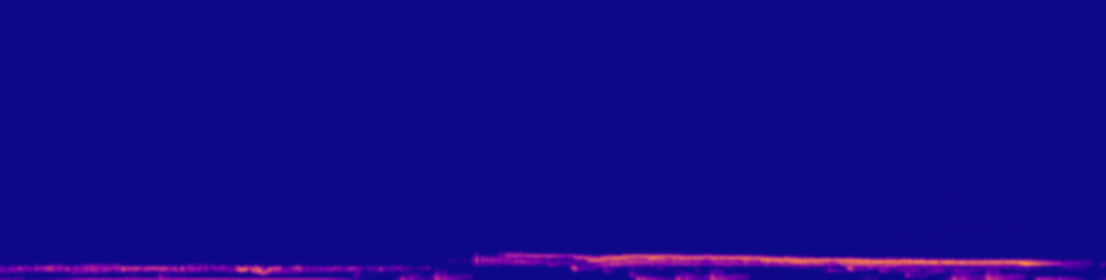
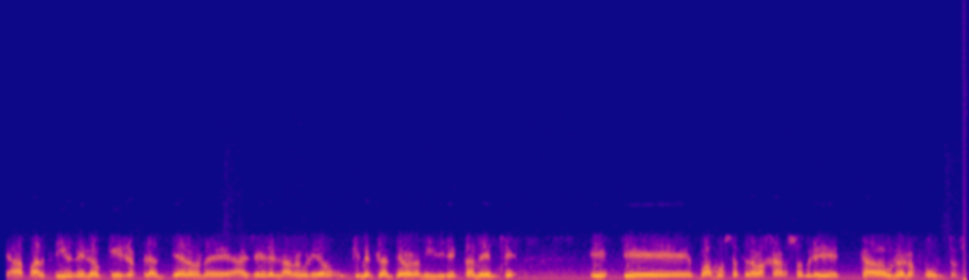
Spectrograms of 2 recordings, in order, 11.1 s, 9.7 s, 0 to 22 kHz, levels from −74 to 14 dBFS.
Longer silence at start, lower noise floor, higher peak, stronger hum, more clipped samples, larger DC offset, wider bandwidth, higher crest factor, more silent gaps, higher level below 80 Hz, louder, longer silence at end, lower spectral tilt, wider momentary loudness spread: about the same, 0.15 s vs 0.05 s; first, -55 dBFS vs -35 dBFS; second, -8 dBFS vs 0 dBFS; neither; neither; neither; second, 2.2 kHz vs 3.7 kHz; first, 18 dB vs 12 dB; neither; second, -54 dBFS vs -40 dBFS; second, -22 LUFS vs -12 LUFS; first, 0.45 s vs 0.05 s; about the same, -7 dB/octave vs -8 dB/octave; first, 24 LU vs 6 LU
